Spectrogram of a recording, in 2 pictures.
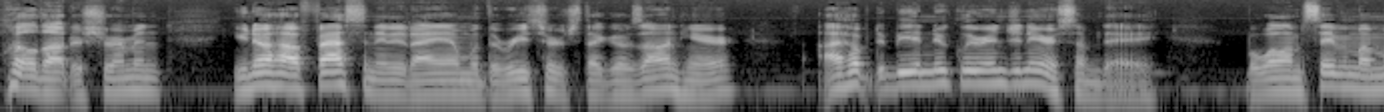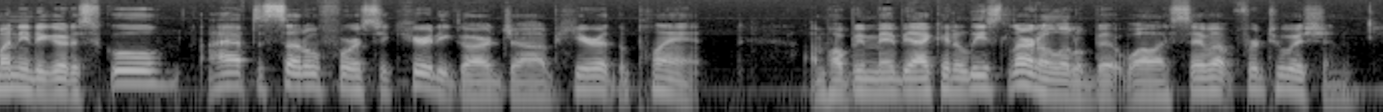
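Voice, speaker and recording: A man playing an eager, quick-talking young guard. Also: on the low side, lively intonation, natural voice. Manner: earnest, polite. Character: eager, polite young male security guard, science-keen. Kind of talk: old-time radio drama acting.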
